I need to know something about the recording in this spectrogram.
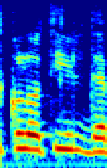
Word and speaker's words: Clotilde: you come from first okay my name is gulo Tilda mom most of the people who called me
